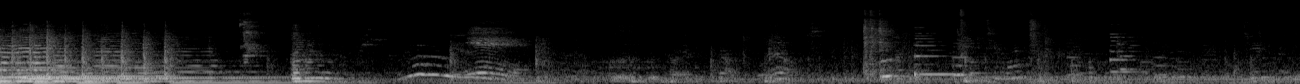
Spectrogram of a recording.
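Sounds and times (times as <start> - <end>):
plucked guitar notes: 0.0 - 3.6, 8.8 - 12.2.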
